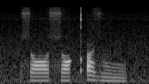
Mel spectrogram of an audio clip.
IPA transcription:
sɒːsɒ qʼezũ

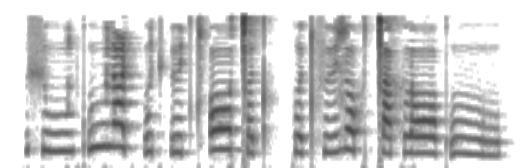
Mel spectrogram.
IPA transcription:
ʃuːlkʼuːlɑ t͡ʃʼut͡ʃʼʉt t͡sʼɔːɡ͡ǀɐtkːʊt fʉzɔx ǀaxlɔːkʼuː

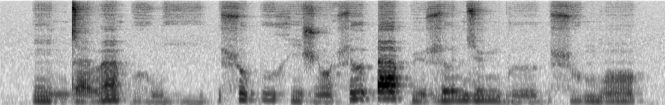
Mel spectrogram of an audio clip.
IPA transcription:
ĩ˨˩ndæ˨˩βæ̃˥ po̤˨˩wi̤˨˩ | ɬu˥pṳ˥xi˨˩ʒõ˨˩ ɬɯ˥ʔæ˥ py˨˩ɮɯ˥nzy˥ mbɯ˨˩ | ɬo̤˥mbõ˥

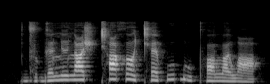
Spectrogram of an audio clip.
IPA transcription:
d͡zʊ˨ɡɛ˧ lɪ˧lɑ˧ʃ cʰɑ˦xʌ˨˦cʰɛ˧pu˦ ɠu˨pʰɒ˨ lˠɛ˨wɑ˨

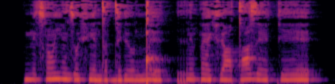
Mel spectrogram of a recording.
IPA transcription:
mʲõsõjĩ zufʲãda dɪɾʲoː ŋ͡ǃɪ | rĩpɛ̃xʲoː dˤozeː kɪː

